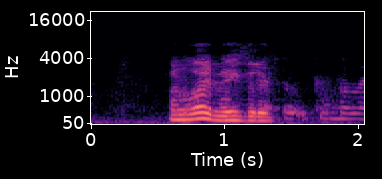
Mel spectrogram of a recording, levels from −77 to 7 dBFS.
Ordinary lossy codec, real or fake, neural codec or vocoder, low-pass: Opus, 32 kbps; fake; codec, 44.1 kHz, 3.4 kbps, Pupu-Codec; 7.2 kHz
